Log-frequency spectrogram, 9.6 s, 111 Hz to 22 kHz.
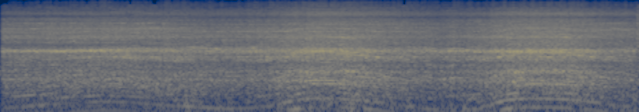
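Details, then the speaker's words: Cadillac CT5/CT6 (2019 or later) with GM 10-speed automatic at just over 80,000 km: a steady high whine sits clearly above road noise while driving, from the transmission front cover bearing damaged by helical-gear thrust; the repair is to fit a reinforced straight-cut gear. "上回说15万公里左右响，话说早了，他这车8万多公里就出现了响声。"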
